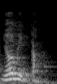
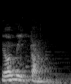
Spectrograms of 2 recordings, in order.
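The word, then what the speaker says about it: 読谷: 沖縄では谷と書いたらタンと読みます。チャタン、ヨミタン、チョコ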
